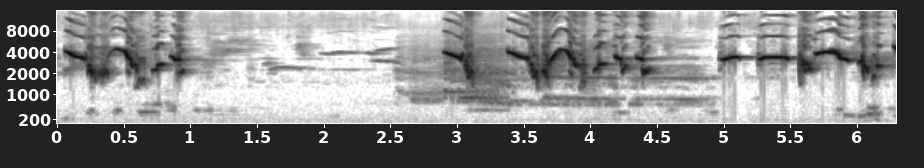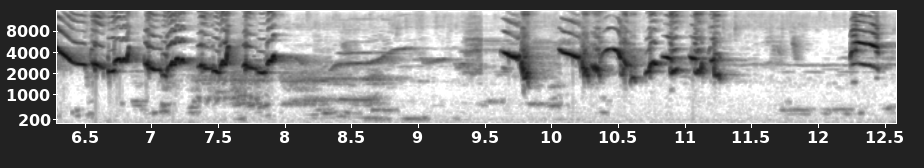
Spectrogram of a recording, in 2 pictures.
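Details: Morning song of a young spotted Oriental magpie-robin (kacer trotol), used as a lure to start other birds singing: bursts of rapid, varied whistles and chirps separated by short silences, the longest run lasting about three seconds.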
